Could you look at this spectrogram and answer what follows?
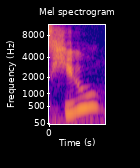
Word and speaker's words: Hu: just Google it yeah you can Google Elise Hugh my last name is spelled hu there it's right on the screen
